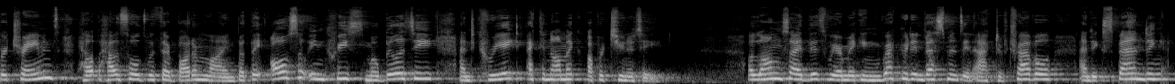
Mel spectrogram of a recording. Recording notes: Scottish Green Party Conference Co-Leaders Speeches. Delivered a speech to the Autumn conference of the Scottish Green Party.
